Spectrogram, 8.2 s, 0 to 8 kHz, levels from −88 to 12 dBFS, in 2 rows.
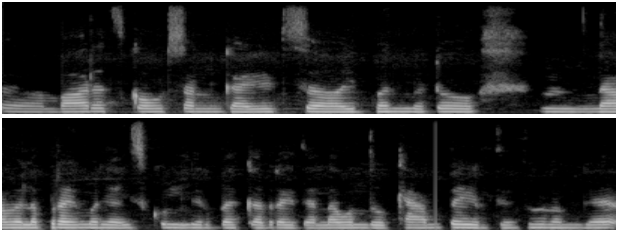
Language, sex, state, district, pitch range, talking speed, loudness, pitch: Kannada, female, Karnataka, Chamarajanagar, 195-205 Hz, 140 wpm, -20 LUFS, 200 Hz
